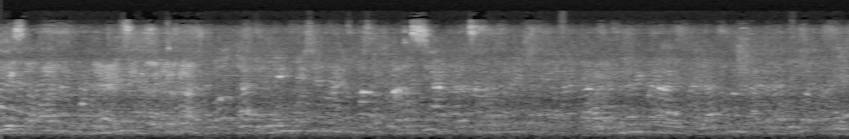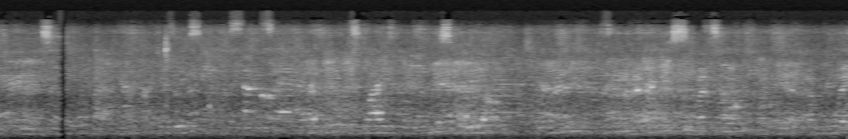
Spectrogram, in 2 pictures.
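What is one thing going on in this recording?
A crowd of men and women chatter in a busy room nearby.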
